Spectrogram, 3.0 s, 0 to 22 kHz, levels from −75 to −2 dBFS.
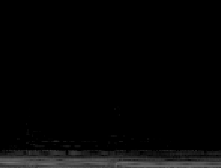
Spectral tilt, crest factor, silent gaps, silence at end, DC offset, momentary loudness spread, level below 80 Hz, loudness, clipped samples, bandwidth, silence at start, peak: -6 dB/octave; 12 dB; none; 0 s; under 0.1%; 2 LU; -54 dBFS; -48 LUFS; under 0.1%; 16 kHz; 0 s; -34 dBFS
